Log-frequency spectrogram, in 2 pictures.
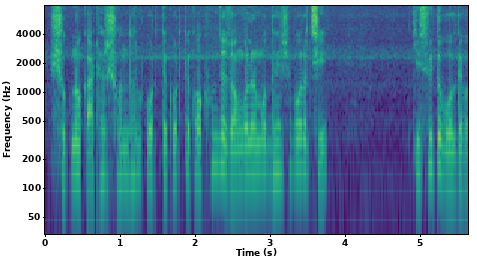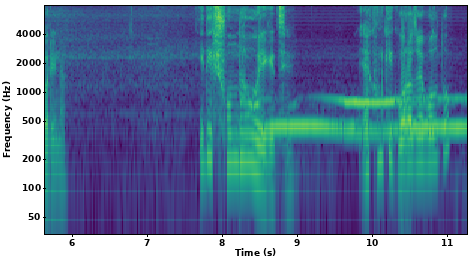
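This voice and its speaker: A man's voice: medium pitch, darkish tone. Man playing Rahim, an emphatic village friend. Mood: anxious. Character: young village man Rahim, anxious yet defiant friend. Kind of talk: children's fairy-tale cartoon acting.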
